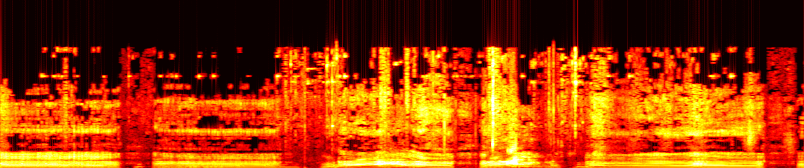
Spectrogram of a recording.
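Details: Jack Russell and pit bulls playing together, with low rumbling growls and harmonic whines across most of the clip, broken by short pauses and a few sharp yips, recorded indoors.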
